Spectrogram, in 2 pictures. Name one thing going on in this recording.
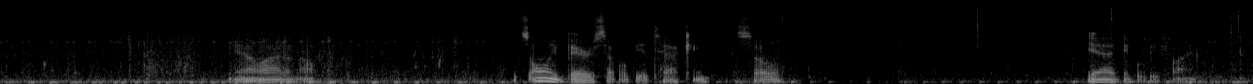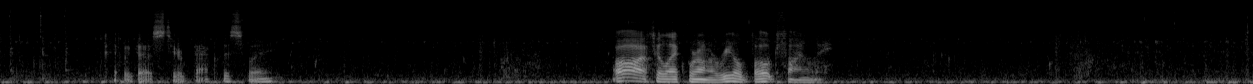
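Sea water laps gently and steadily.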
